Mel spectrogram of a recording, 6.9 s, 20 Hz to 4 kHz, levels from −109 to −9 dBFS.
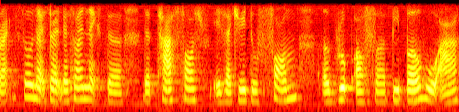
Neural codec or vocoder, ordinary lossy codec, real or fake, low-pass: none; AAC, 24 kbps; real; 3.6 kHz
